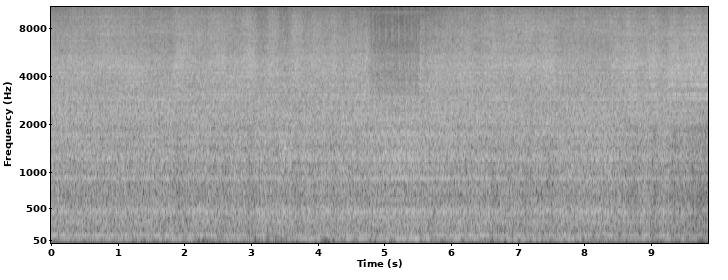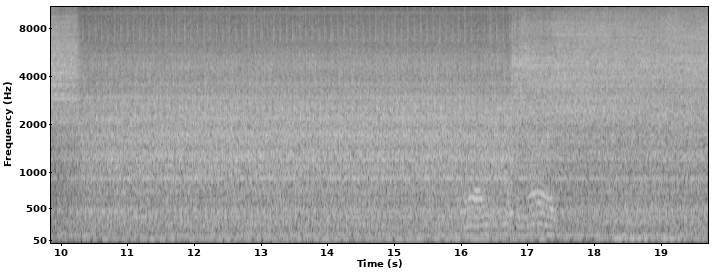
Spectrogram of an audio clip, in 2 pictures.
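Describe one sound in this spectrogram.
A steel blade is ground against a belt grinder.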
